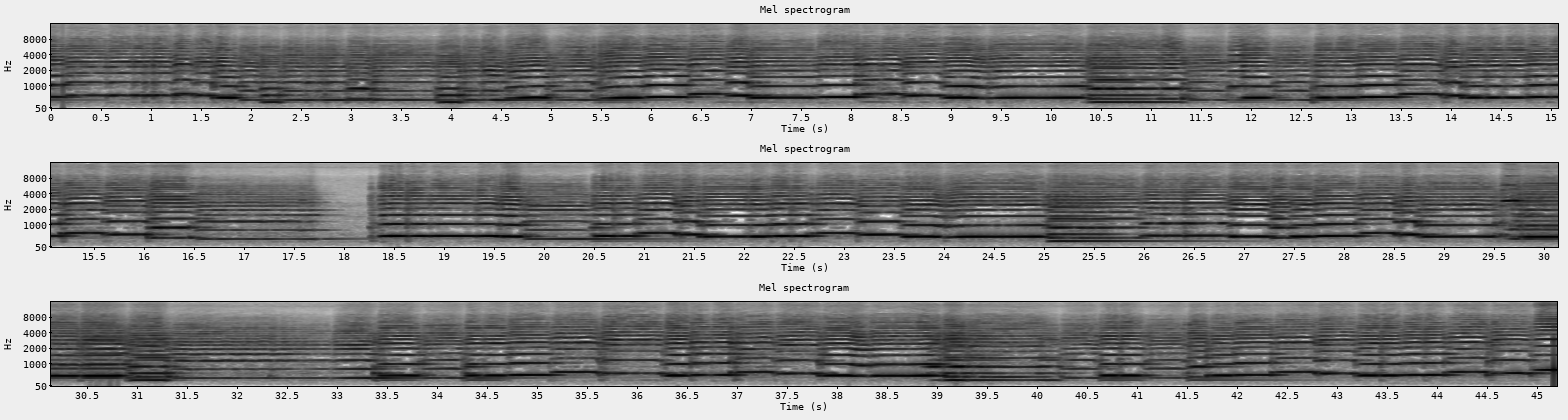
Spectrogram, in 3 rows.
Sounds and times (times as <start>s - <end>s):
Violin, fiddle: 0.0s - 45.2s.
